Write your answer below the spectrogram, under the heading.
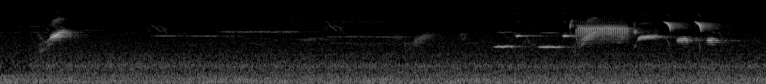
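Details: Eastern towhee foraging on the ground in a backyard in the mountains of North Carolina in the morning: a sharp high upslurred note, then faint thin whistles and a cluster of higher whistled notes near the end over steady background hum.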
